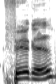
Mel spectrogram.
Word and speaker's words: Vogel: They have now said today it's Frank Vogel, or Vogel, which means bird in German. Vogel. The V is pronounced like an F and the W is pronounced like a V.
